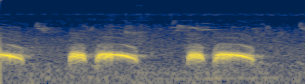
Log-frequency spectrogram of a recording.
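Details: Spotted dove in the ต่อกิ่ง cooing style: a short coo snapped onto a long, slightly falling, hollow coo, the pair repeated twice over about three seconds against a quiet background.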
